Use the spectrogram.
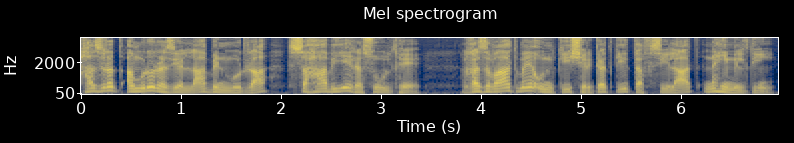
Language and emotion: Urdu, neutral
